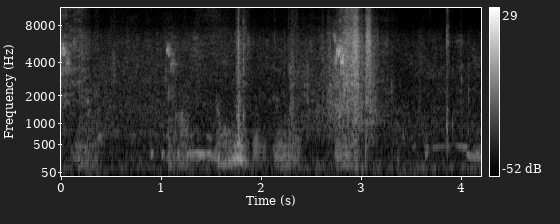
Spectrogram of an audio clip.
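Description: A pigeon gives low, soft throaty coos in two short bursts, with faint chirps and clicking noises around it.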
